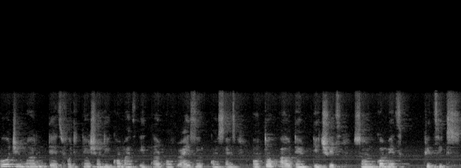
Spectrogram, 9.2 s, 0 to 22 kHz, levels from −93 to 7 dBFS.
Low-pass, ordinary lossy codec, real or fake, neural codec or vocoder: 9.9 kHz; none; real; none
